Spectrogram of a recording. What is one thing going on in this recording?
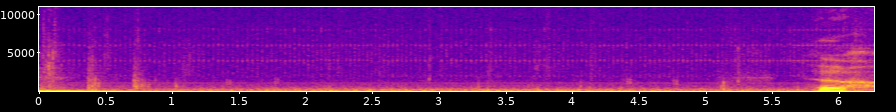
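Footsteps tread slowly on a stone floor in an echoing hall.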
